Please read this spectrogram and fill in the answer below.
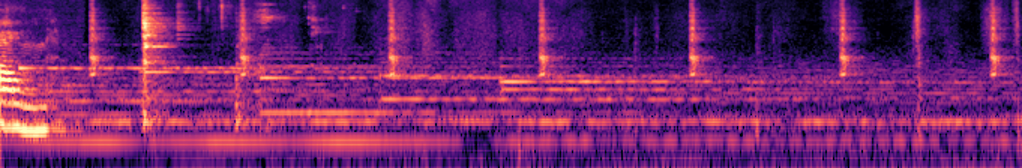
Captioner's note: gentle melodic music; clock ticking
